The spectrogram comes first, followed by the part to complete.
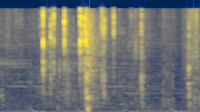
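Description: Corrugated cardboard mailer box being handled and opened, its flaps scraping and cracking, with several sharp knocks in the first second and another near the end.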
